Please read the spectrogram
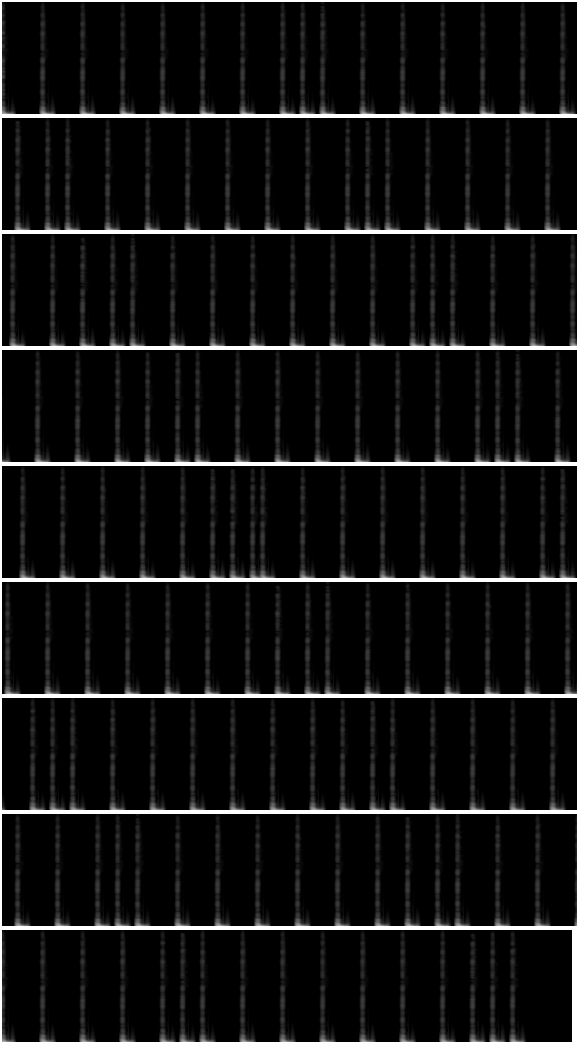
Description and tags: A sample created with Logic Pro X and its in stock plugins
bass, DRUM, edm, KICK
